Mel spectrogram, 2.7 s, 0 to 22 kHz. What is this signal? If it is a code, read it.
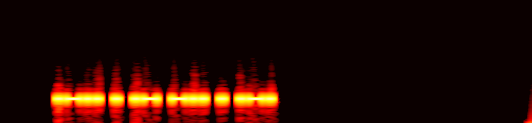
Morse code, heard as a keyed tone, about 46 wpm, 700 Hz. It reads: LEADER
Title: Six Letter Words - 50wpm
